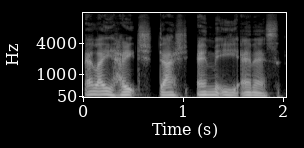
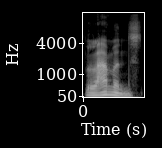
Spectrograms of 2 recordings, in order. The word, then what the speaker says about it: Lammens: Jack, give me It's pronounced Lahmens. Lammens. No, it's not.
